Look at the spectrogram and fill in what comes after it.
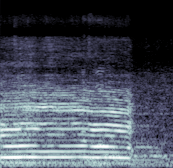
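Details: Fairly aggressive cow being unloaded from a truck and then tied up; a loud, rich, steady bellow lasting about one and a half seconds before stopping abruptly, leaving quiet background.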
